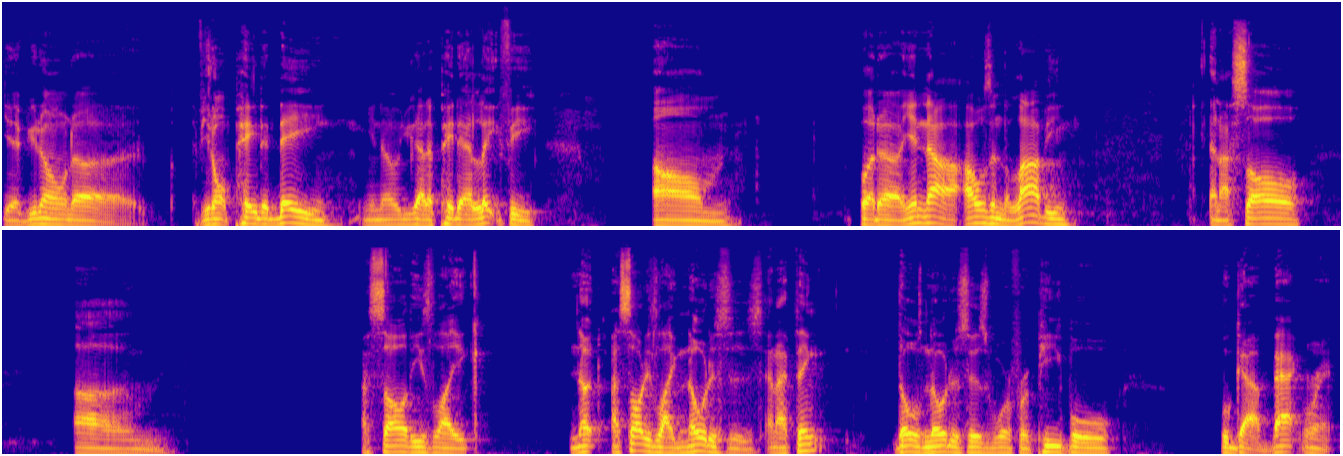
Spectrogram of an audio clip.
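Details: Adult male who has stuttered since childhood and still stutters daily; restarted phrase and pauses; stuttering.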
